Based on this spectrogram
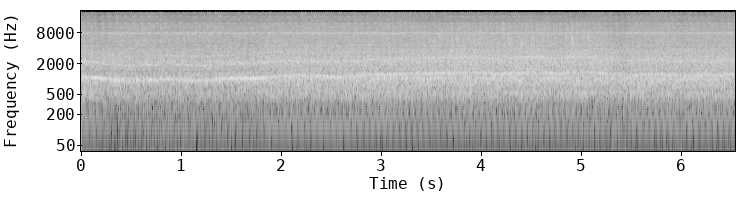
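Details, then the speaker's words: Honda PC-800 motorcycle at 60,000 miles, cold start after carburetor balancing at 4000 rpm and a new paper air filter: on partial choke during warm-up the idle hunts, cycling between about 1800 and 2400 rpm; problem not fixed, cause unconfirmed. "hear that hunting the rpm is cycling between 1800 and 22 400 back and forth back and forth so"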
